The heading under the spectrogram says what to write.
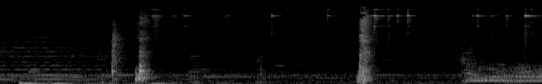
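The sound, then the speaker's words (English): Wolves give a few sharp, scattered barks mixed with whimpers, then a longer whining, growly cry near the end, against a low background rumble. “Wolves are back!”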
